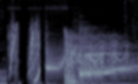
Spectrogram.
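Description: Cartoonish sound effects: two quick rising slides in pitch, then a wobbling "boing"-like tone whose pitch warbles up and down and slowly fades.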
